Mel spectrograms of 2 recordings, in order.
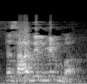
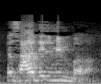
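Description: Both takes have the same delivery.

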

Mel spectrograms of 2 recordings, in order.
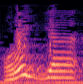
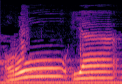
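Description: First: The sound is merged into a doubled y. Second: A long u vowel is followed by a single y. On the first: "والإضغام ريا بعد انقلاب الواو ياء وإضغام الياء في الياء" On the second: "الإظهار بعد الإبدال"

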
